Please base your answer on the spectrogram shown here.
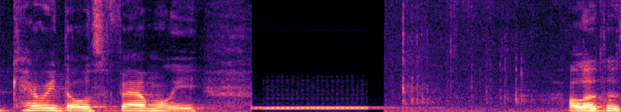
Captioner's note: ringing telephone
